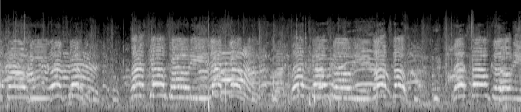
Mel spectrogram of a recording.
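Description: Young children chanting a team cheer together, their high voices rising and falling in a sing-song rhythm, phrase after phrase.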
